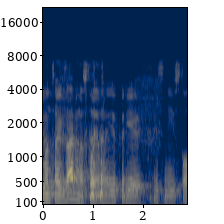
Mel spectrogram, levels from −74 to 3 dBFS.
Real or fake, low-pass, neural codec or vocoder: real; 7.2 kHz; none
